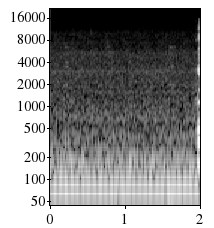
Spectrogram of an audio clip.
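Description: A steady low hum with no other sound, cut off by a man's voice at the very end.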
